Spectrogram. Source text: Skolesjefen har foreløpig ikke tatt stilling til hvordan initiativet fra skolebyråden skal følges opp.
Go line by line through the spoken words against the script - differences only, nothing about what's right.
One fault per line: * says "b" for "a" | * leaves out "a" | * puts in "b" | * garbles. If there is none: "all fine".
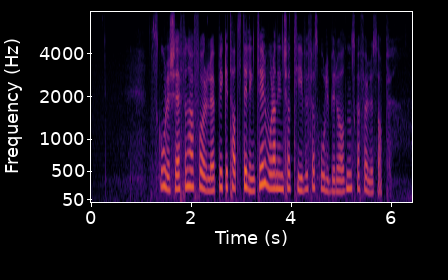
all fine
